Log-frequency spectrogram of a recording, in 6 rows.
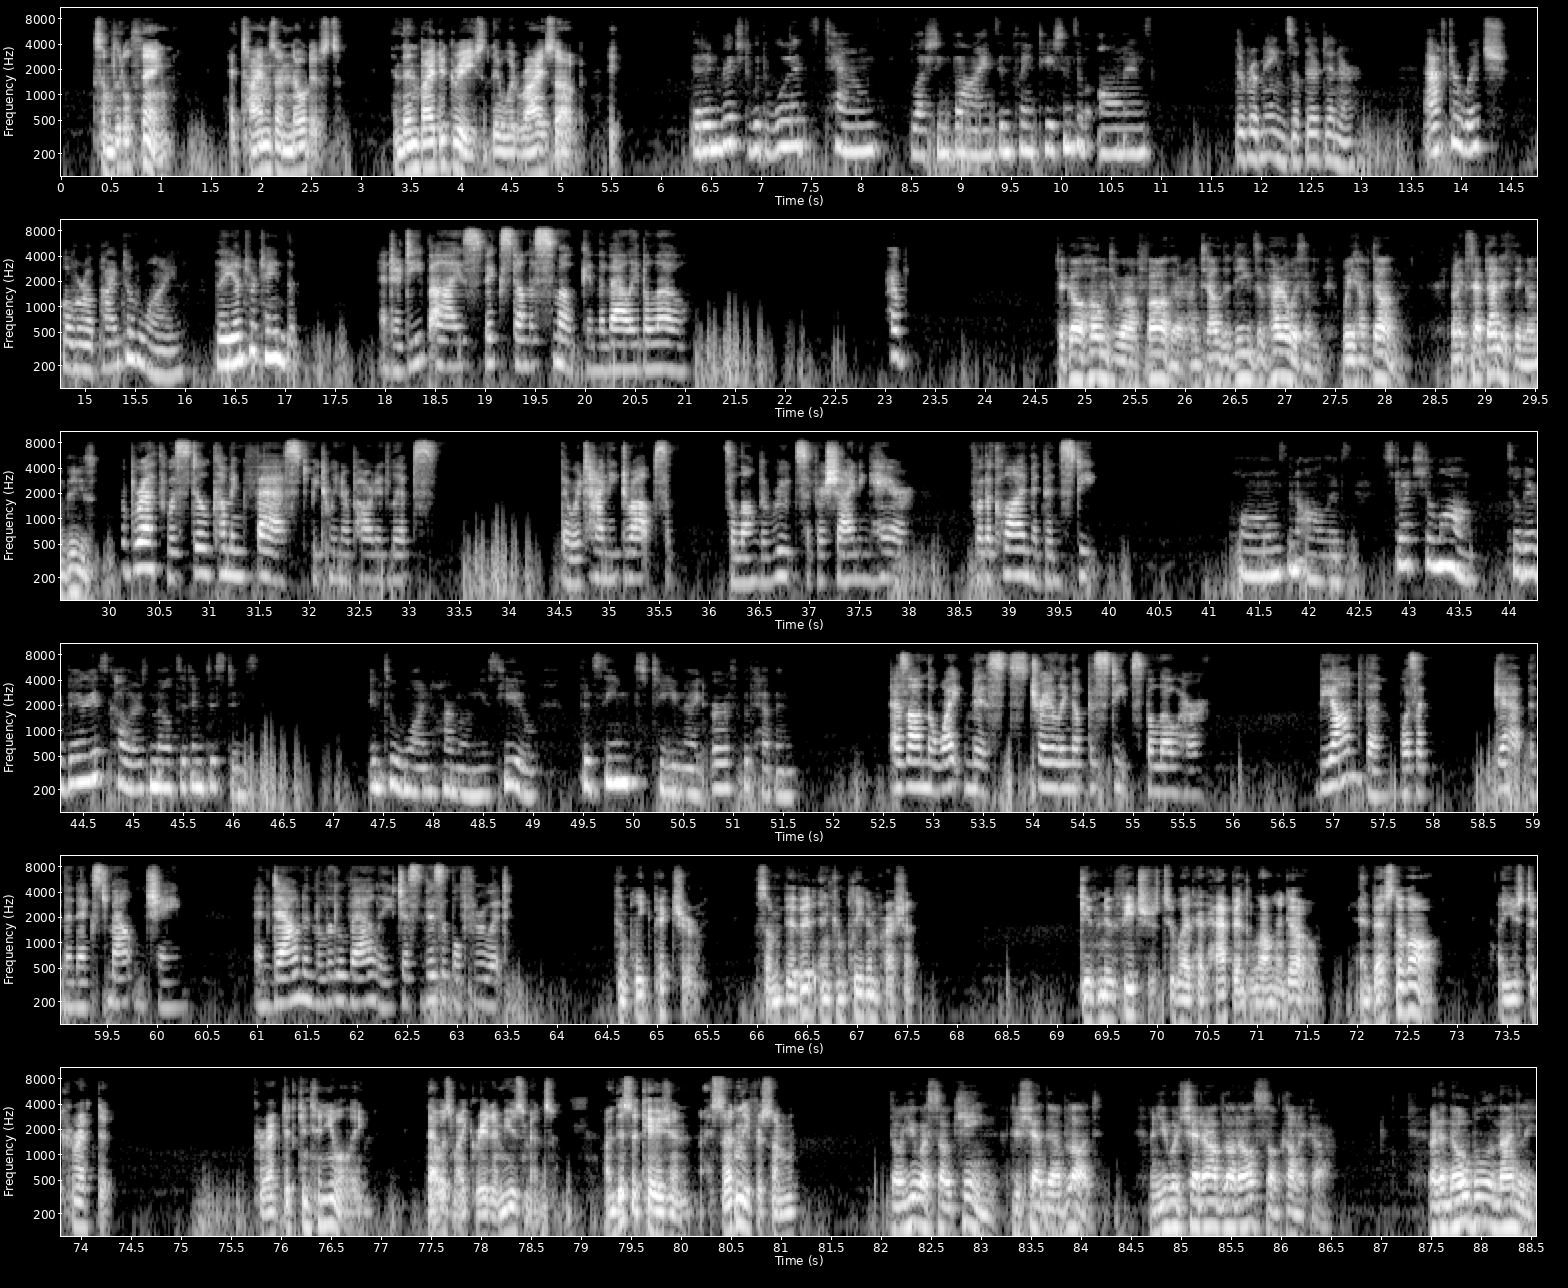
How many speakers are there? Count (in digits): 5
